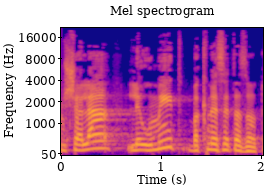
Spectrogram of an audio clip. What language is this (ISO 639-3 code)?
heb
